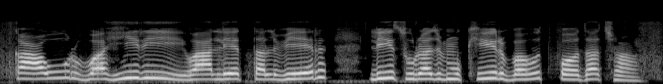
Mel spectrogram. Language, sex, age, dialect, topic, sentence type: Magahi, female, 25-30, Northeastern/Surjapuri, agriculture, statement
